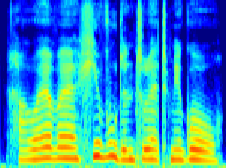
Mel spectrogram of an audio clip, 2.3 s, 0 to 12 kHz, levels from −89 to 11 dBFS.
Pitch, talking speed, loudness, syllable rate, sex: 205 Hz, 160 wpm, -14 LUFS, 3.6 syllables/s, female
